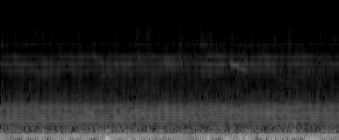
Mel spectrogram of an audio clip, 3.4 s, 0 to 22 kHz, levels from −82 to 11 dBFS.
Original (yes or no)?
no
